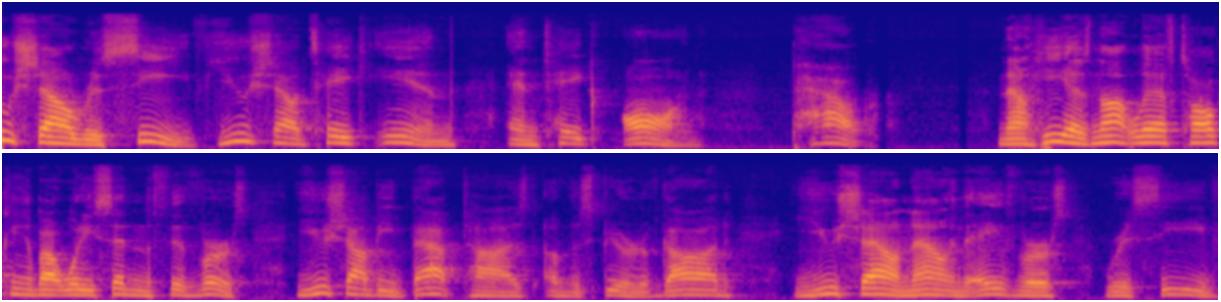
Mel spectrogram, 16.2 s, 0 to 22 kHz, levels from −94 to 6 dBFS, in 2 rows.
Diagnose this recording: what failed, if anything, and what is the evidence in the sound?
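The network path failed, showing up first as short concealed packet loss at 5.63 to 5.67 s. About 20 ms of speech never arrived, and the receiver bridged the hole by extending the preceding sound for roughly 15 ms before blending back. The result is a brief smear or wobble.

Right after that come three bursts of packet loss, at 5.69 to 5.77 s, 5.83 to 5.91 s and 6.37 to 6.45 s. Each drops about 60 ms of audio. The concealment carries the last sound forward while fading it, giving a held buzz or fading hiss, then resumes with that stretch missing.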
